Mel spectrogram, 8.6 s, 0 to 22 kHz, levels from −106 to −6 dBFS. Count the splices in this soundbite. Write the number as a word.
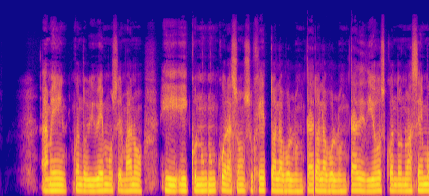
three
